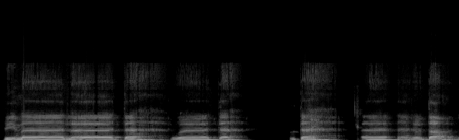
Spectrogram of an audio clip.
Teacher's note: হা যেন ওয়ার মতো গোল না হয়ে যায়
